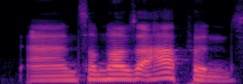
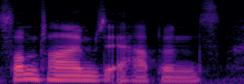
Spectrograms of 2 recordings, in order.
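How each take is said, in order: First: Said in the usual way. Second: Much softer, resigned repeat. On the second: Real, not acted. Manager shrugging off the lost title, soft resigned repeat. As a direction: let it fade out in resignation.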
